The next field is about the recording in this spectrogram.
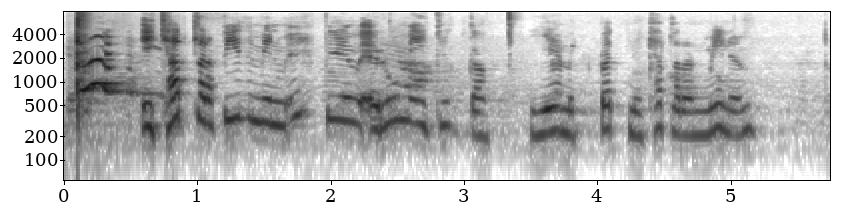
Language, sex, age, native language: Icelandic, female, 13, Icelandic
